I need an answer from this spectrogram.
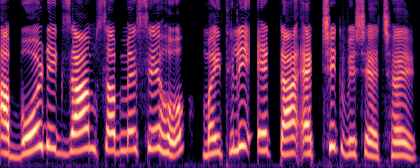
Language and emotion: Maithili, neutral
